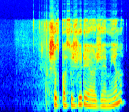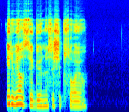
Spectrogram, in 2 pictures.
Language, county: Lithuanian, Panevėžys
